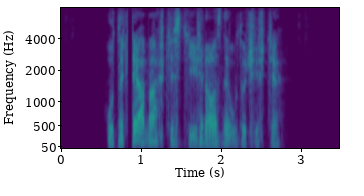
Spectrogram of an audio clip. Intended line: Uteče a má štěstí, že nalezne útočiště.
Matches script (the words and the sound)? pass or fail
fail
